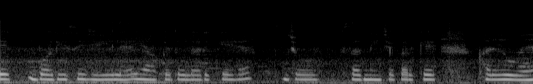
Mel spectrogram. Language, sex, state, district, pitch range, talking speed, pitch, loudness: Hindi, female, Maharashtra, Dhule, 220-230 Hz, 170 wpm, 225 Hz, -32 LUFS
